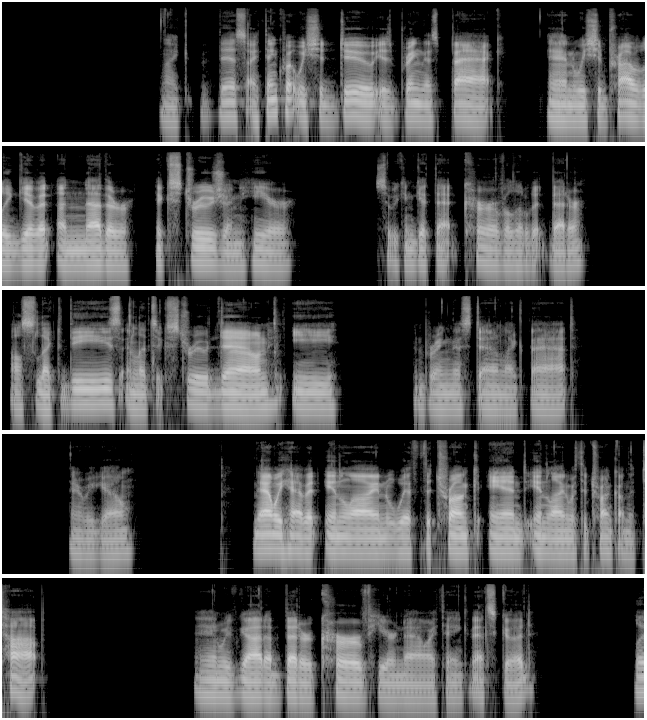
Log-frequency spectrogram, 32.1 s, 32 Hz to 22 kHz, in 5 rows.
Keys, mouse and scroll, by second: 11.1-12.7 shift+drag, 12.7 shift+click, 14.6-27.4 shift+middle drag, 15.6 e, 27.4 alt+z, 27.8-32.1 middle drag, 31.2 scroll up 1.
